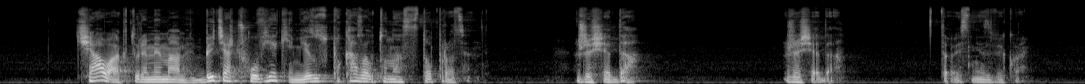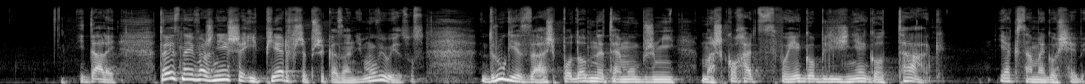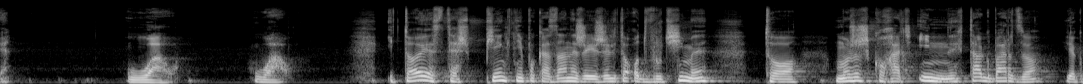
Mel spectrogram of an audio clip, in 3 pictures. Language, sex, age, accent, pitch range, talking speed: Polish, male, 20-39, native, 110-160 Hz, 115 wpm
